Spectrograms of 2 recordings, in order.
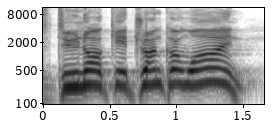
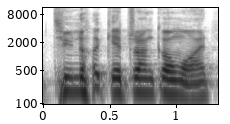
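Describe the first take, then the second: First: High, loud, slow command; proclaimed scripture. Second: Said in the usual way. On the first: Acted. Preacher reading Paul's command to the church, proclaimed scripture. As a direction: declaim it slowly from the pulpit.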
